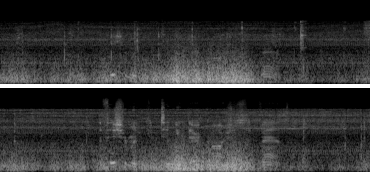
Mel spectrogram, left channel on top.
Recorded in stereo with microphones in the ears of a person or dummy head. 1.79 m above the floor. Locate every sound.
1.0 s a man speaking: 70° right (ahead or behind)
